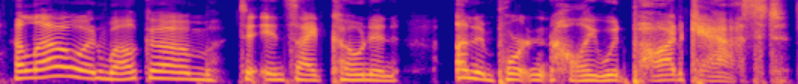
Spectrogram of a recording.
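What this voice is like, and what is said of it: Dramatic movie trailer announcer voice. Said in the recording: “I was trying to do trailer voice for that. ... It's a good voice.”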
